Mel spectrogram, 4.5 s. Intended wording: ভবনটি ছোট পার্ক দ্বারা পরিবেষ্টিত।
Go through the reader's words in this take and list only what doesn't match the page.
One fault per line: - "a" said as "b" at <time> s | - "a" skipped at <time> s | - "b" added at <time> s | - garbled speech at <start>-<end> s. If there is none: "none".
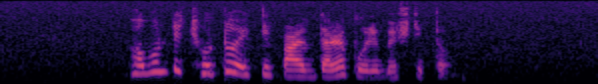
- "একটি" added at 1.9 s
